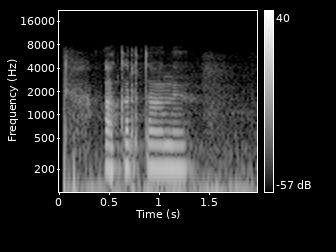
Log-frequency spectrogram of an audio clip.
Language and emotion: Russian, neutral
